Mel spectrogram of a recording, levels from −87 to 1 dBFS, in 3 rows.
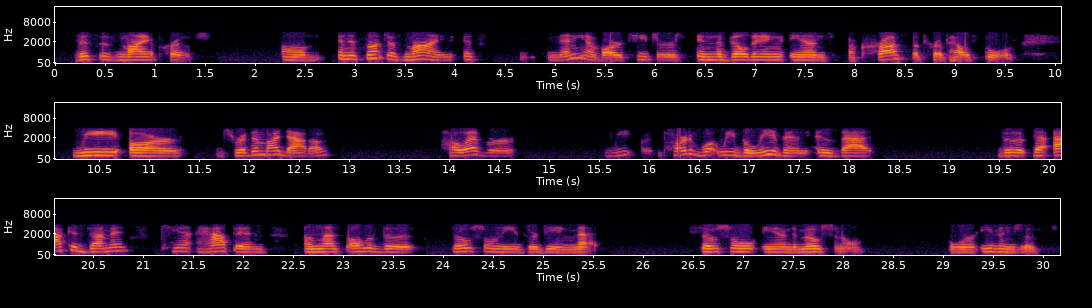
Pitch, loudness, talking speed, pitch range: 190 Hz, -25 LUFS, 115 wpm, 175-210 Hz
